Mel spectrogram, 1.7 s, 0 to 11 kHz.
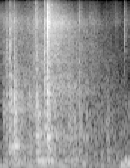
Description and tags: Door Percussion 01
Sound of a door closing
Percussion, Corridor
